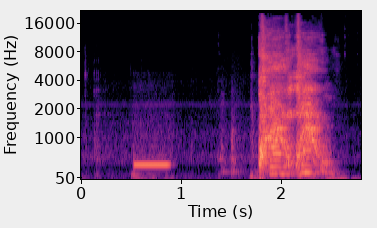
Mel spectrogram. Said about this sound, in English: Oh, man, I need to cough very badly there, because I think I got a bad tickle in my throat. I apologise for that.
